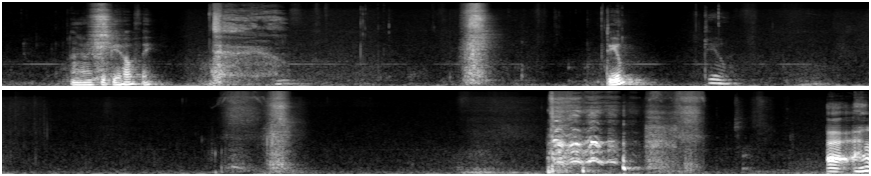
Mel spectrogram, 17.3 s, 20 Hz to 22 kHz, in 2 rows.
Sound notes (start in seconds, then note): 2.4 laughs; 14.2 laughing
